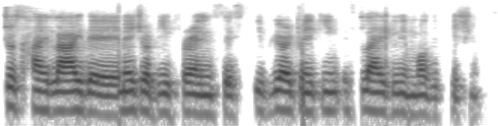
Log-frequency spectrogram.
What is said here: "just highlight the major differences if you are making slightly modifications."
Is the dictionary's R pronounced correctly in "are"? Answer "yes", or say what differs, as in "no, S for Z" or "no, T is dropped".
yes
